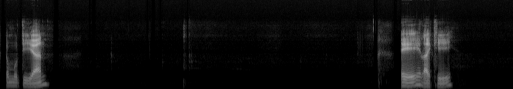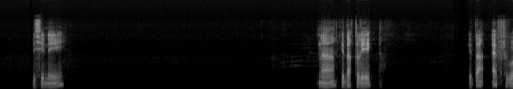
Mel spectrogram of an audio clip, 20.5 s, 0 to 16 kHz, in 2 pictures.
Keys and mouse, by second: 5.4-7.5 drag, 10.7 e, 19.7-20.5 drag.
